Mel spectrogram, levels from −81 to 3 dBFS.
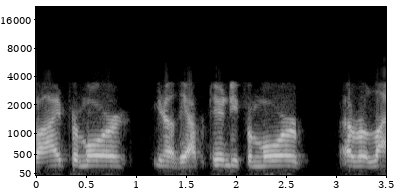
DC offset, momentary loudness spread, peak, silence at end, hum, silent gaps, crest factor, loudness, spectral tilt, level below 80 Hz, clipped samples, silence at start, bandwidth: under 0.1%; 6 LU; -6 dBFS; 0 s; none; none; 14 dB; -22 LUFS; -7 dB/octave; -70 dBFS; under 0.1%; 0 s; 4.3 kHz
